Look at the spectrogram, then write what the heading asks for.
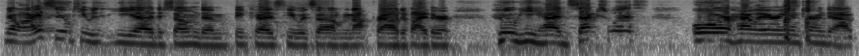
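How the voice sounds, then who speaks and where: A man's voice: a little high, lively intonation, a little slow, bright, forceful tone. A man chatting casually as a player in a tabletop game, on a slightly noisy mic with clicks. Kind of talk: casual chat.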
